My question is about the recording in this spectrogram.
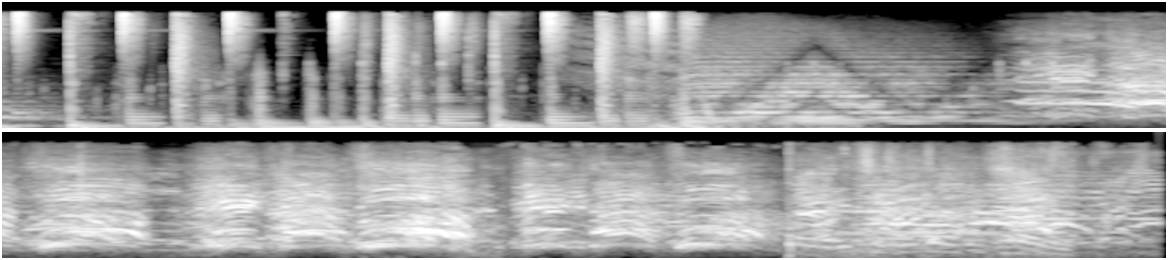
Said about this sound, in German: So klang es letztes Wochenende in vielen deutschen Städten bei den Demonstrationen gegen die Corona-Maßnahmen.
